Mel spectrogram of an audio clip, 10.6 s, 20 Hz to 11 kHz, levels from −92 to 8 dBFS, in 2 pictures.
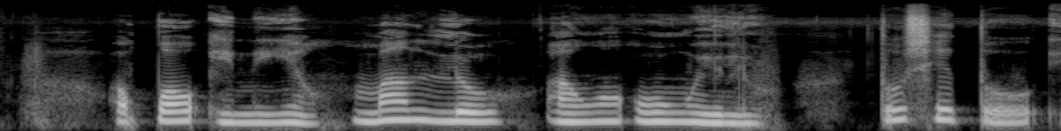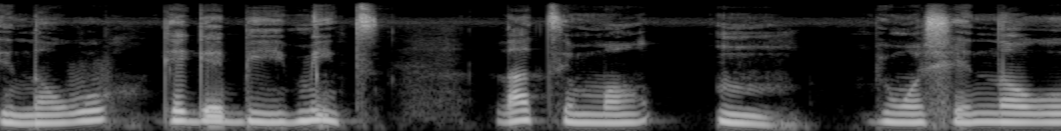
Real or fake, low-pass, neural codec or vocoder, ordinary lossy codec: real; 9.9 kHz; none; none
